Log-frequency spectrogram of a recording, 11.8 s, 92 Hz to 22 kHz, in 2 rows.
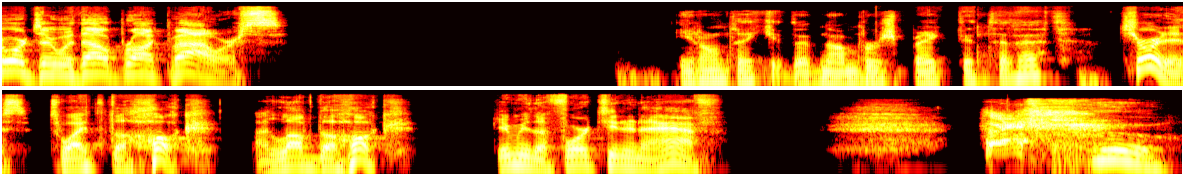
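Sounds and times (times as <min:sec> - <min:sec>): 
speech: 0:00.0 - 0:01.5, 0:03.1 - 0:11.7
person sneezing: 0:10.8 - 0:11.7.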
